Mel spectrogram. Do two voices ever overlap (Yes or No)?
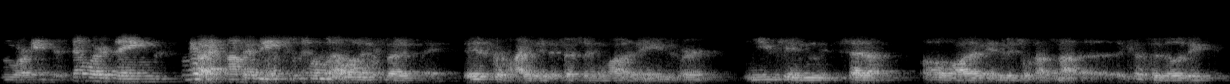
Yes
